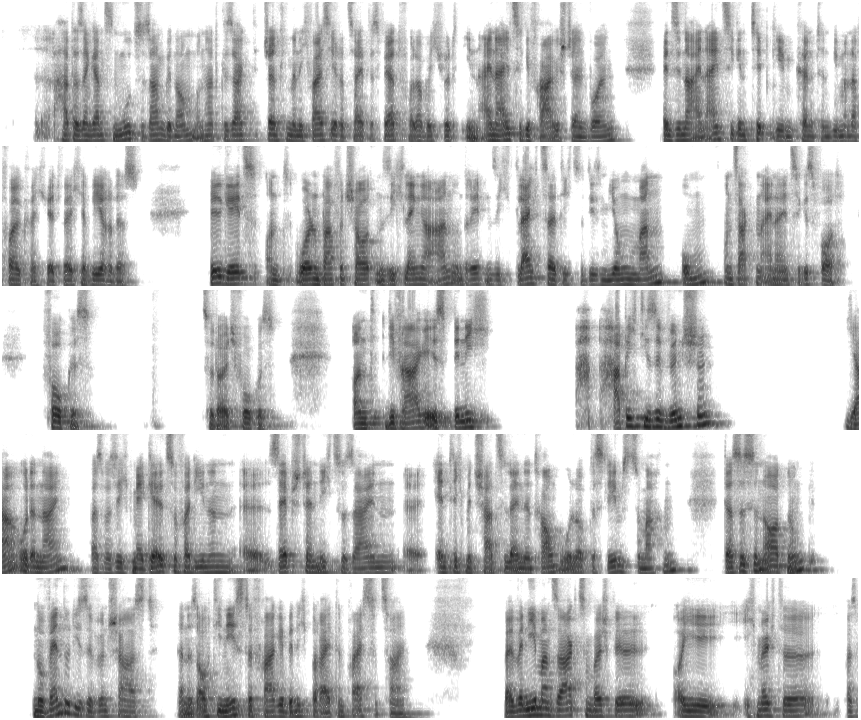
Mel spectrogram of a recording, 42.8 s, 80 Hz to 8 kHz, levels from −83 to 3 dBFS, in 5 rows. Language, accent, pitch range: German, German, 110-135 Hz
